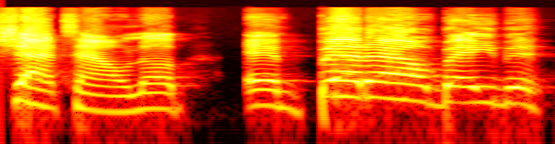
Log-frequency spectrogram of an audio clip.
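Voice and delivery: slow, high-pitched hyped sign-off; Marifa Asar. Retold or imitated. Host closing the show in a caller's voice, hyped imitation. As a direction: imitate a caller's drawn-out rallying catchphrase. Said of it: "in my Marifa Asar voice".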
